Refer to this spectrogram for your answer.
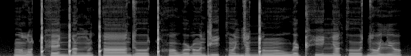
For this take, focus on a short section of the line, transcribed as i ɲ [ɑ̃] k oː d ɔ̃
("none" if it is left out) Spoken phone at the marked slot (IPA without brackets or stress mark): ã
